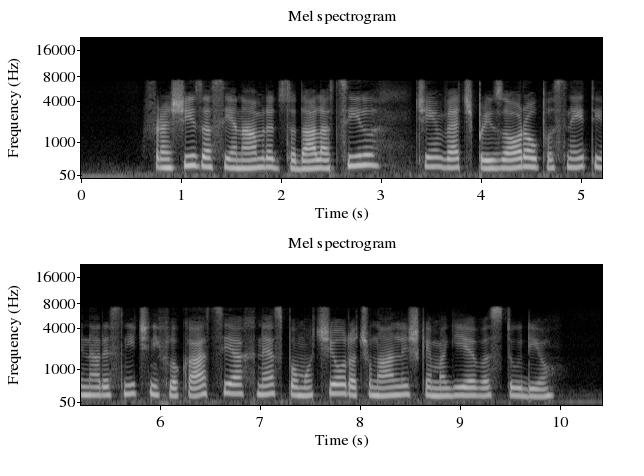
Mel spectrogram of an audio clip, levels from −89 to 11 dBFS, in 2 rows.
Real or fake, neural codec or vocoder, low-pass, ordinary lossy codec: fake; codec, 16 kHz, 0.9 kbps, LongCat-Audio-Codec; 7.2 kHz; MP3, 64 kbps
